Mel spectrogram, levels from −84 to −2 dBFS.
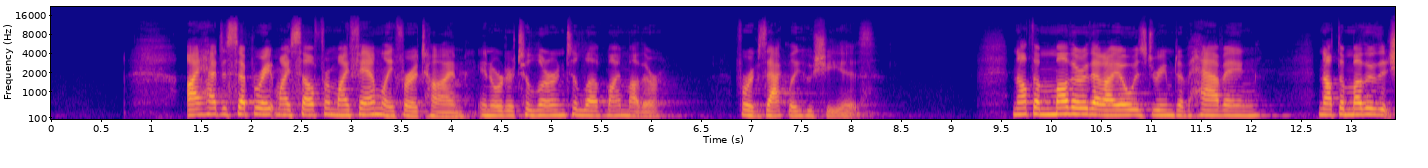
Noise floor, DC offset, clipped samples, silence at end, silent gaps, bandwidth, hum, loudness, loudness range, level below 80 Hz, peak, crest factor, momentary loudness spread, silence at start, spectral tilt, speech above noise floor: -69 dBFS; under 0.1%; under 0.1%; 0 s; none; 14 kHz; none; -23 LUFS; 7 LU; -72 dBFS; -4 dBFS; 20 dB; 12 LU; 0.9 s; -5 dB/octave; 47 dB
